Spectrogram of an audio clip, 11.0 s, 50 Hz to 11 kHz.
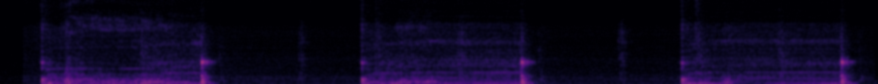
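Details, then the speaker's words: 2.0 TDI (Seat Exeo/Audi/VW family) after fuel filter replacement, in-tank pump run via diagnostic auxiliary fuel pump relay: three two-second runs every four seconds, steady whirring hum and gurgling as air bubbles purge; normal priming. "priming process so you can hear it I'm gonna stop speaking so you can hear the pump running"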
